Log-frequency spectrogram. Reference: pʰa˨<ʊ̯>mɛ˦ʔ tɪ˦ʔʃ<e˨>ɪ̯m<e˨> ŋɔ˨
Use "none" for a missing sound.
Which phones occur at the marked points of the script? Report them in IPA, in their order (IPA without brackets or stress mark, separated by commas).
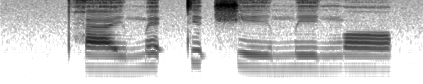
ɪ̯, e˨, e˨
